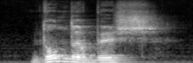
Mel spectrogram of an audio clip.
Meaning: blunderbuss
- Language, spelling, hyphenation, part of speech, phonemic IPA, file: Dutch, donderbus, don‧der‧bus, noun, /ˈdɔn.dərˌbʏs/, Nl-donderbus.ogg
